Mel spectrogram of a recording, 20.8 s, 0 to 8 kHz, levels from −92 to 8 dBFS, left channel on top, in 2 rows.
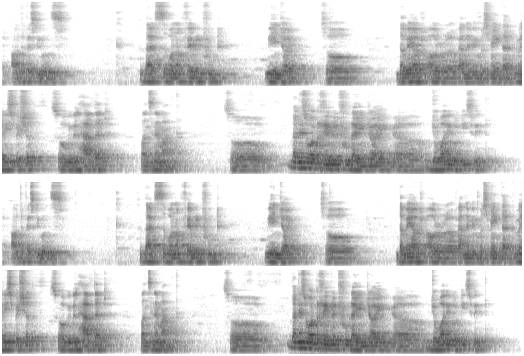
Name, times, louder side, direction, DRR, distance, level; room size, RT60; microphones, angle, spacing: voice 1, 0.2-1.2 2.8-4.4 5.3-5.8 6.5-7.0 7.9-11.0 11.4-12.4 13.2-13.8 14.8-15.6 16.1-20.0, right 2 dB, 60° right, 2 dB, 0.4 m, -30 dB
2.2 x 2.0 x 3.0 m, 0.93 s
head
